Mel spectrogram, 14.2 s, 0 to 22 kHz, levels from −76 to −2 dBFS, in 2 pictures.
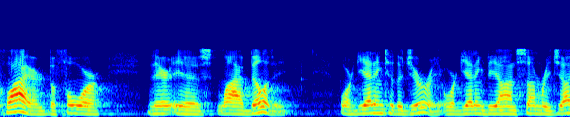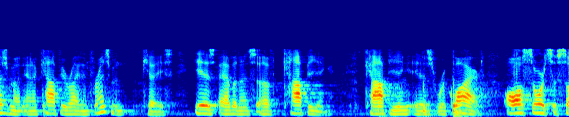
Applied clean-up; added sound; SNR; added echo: none; none; none; none.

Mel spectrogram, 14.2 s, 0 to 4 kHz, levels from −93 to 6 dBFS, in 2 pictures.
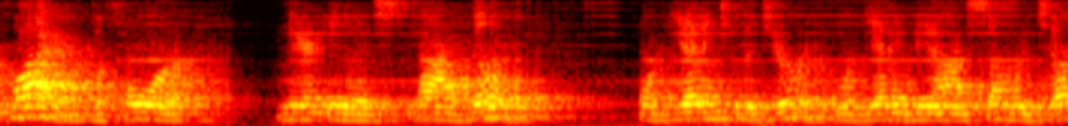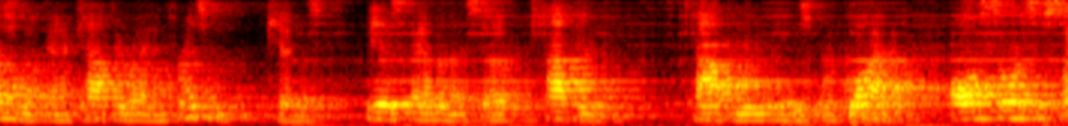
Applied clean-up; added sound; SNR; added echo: neural separator model SepFormer DNS4.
